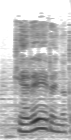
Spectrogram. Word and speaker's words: querer: それで、今回取り上げる単語はケレールという単語です。 QUERER と書くんですけれども、ケレールのとこのレが本当は巻き舌にならなきゃいけないんで、この不定形の形は非常に発音が難しいんですね。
